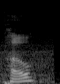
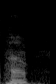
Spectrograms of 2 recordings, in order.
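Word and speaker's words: Pugh: I think it's pronounced Florence Poe.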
